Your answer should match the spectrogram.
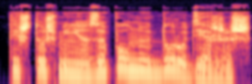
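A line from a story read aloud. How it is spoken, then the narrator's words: Through gritted teeth. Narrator (Russian): процедила Надежда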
